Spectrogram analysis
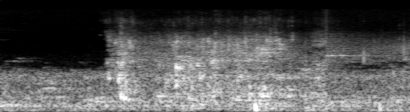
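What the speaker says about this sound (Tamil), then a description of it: "ஒரு நாலு கிளாஸ் தண்ணி ஊற்றிடுறேன்" Faint, soft gush of about four glasses of water pouring into a pot of rice and lentils, a low steady splash at modest volume.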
